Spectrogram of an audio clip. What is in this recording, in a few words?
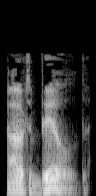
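"outbuild", British English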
